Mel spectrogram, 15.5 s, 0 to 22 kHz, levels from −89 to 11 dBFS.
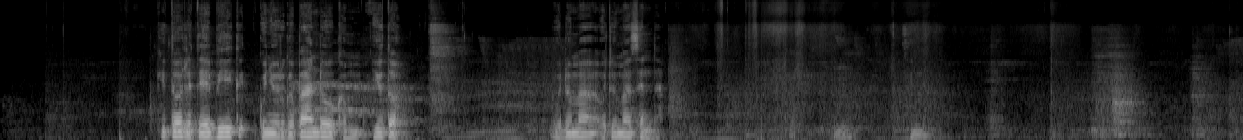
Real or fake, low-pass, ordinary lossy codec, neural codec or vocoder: real; none; none; none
